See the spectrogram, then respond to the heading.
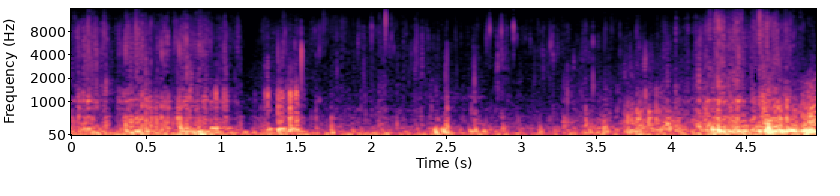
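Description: A large, soft, light, porous yellow cellulose sponge is held over foam-covered microphones and scratched and squeezed with long nails and fingertips. It makes low, muffled crunching and squishing with soft scratchy bursts that swell again near the end.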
